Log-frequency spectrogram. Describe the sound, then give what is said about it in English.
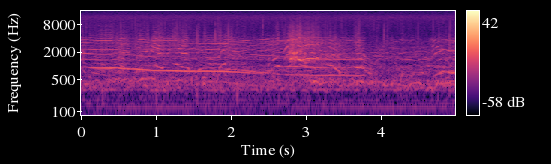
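Happy children at a youth conservation camp in the Ocala National Forest: high young voices call and shout over a steady babble of a crowd at play, moderately faint and continuous. “That was the sound of happy children at the Youth Conservation Camp in the Ocala National Forest.”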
